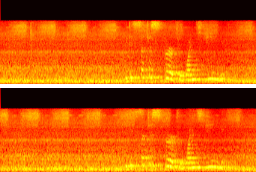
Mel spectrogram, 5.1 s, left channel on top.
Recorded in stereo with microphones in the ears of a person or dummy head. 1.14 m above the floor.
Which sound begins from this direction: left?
A woman speaking, at 2.5 s.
